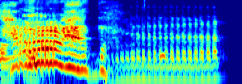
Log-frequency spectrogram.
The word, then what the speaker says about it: Harad: Harad. Sounds smarter to roll your R's. Makes you sound more Tolkienian.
